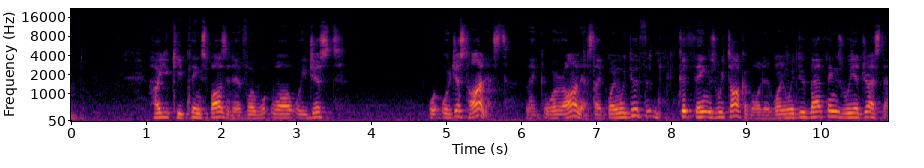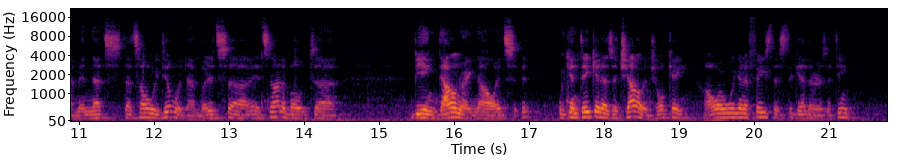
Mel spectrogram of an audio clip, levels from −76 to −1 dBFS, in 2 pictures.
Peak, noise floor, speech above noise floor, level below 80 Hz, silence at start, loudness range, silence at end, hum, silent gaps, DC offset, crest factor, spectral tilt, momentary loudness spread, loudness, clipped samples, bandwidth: -10 dBFS; -52 dBFS; 25 dB; -54 dBFS; 0 s; 5 LU; 0.2 s; none; none; under 0.1%; 20 dB; -5 dB/octave; 12 LU; -28 LUFS; under 0.1%; 16 kHz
